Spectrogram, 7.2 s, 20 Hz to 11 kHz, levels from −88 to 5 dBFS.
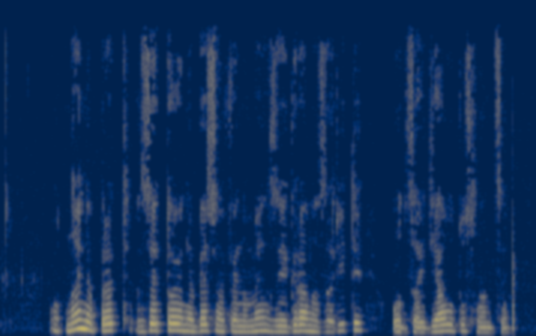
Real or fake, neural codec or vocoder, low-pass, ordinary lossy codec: real; none; 9.9 kHz; AAC, 64 kbps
